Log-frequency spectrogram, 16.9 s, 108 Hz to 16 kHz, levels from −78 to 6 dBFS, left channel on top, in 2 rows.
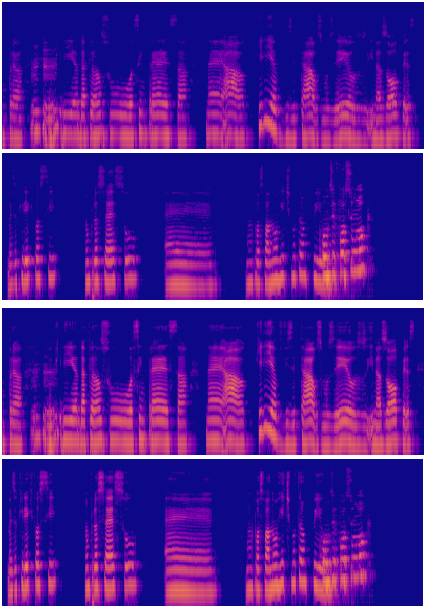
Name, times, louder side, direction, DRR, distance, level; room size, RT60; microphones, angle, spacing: voice 1, 0.0-0.4 1.1-3.7 4.1-8.2 8.6-9.5 10.1-11.1 11.7-12.7 13.3-15.1, right 5 dB, 40° right, 0.3 m, -32 dB
voice 2, 0.6-1.1 14.8-15.8, left 2 dB, 80° left, 0.7 m, -30 dB
4.2 x 3.6 x 2.6 m
head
